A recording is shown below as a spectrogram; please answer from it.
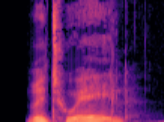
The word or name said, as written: ritual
